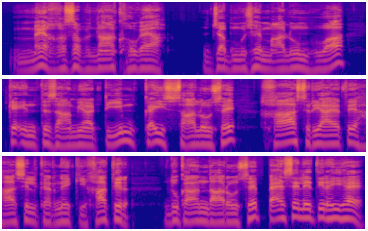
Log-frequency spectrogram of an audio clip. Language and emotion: Urdu, angry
